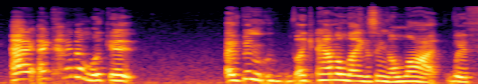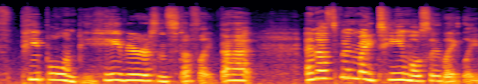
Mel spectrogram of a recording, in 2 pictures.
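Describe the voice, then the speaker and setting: High-pitched raspy woman chatting. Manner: rambling, frank, restarts often. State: hoarse from allergies. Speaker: tarot channel host. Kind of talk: casual livestream chat.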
